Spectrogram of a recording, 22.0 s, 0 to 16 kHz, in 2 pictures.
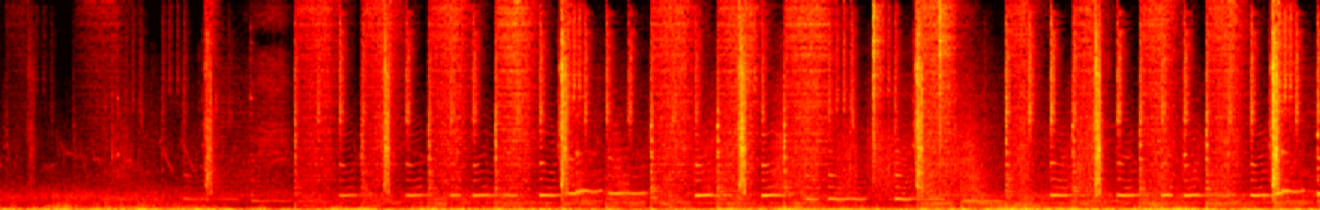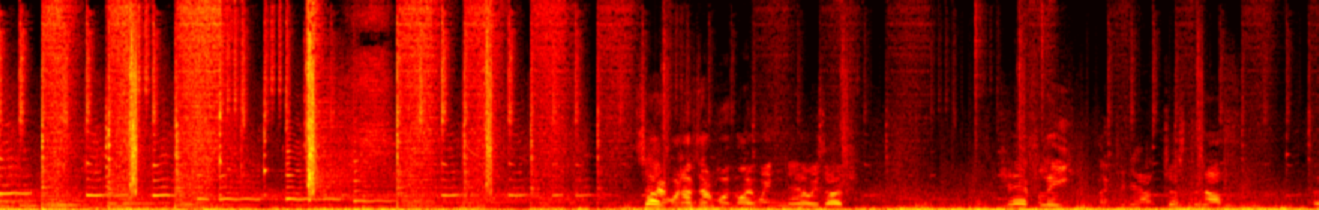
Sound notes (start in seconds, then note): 1.6 upbeat music; 3.4 wind whooshing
